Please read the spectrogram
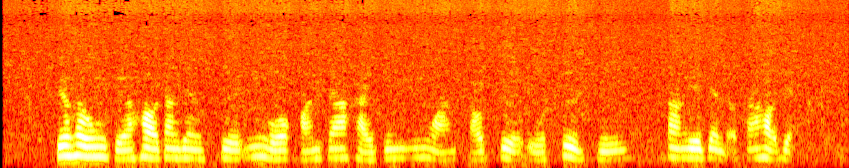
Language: Chinese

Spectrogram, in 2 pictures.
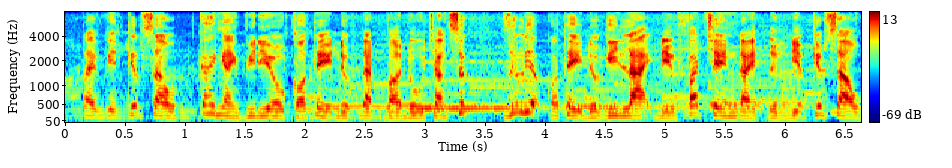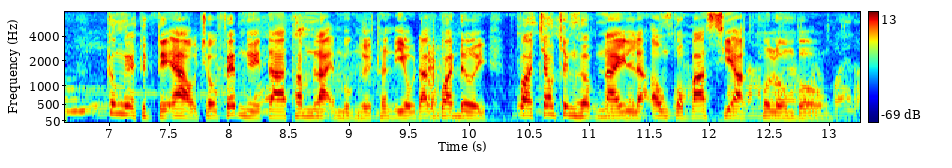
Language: Vietnamese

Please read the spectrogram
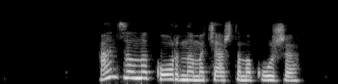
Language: Western Mari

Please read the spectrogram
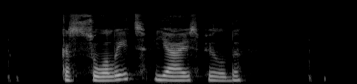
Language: Latvian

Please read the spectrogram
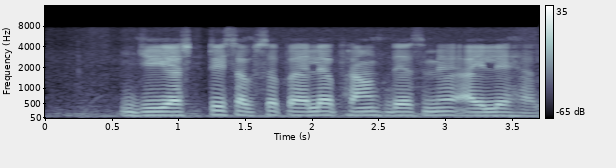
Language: Magahi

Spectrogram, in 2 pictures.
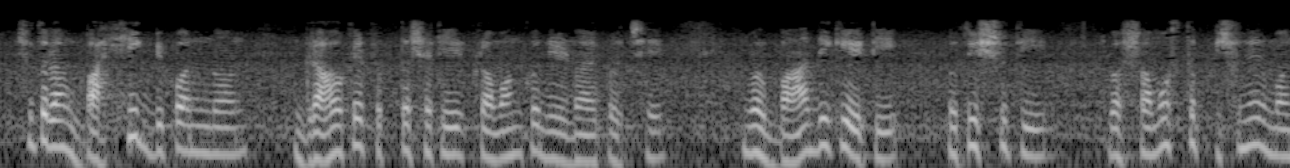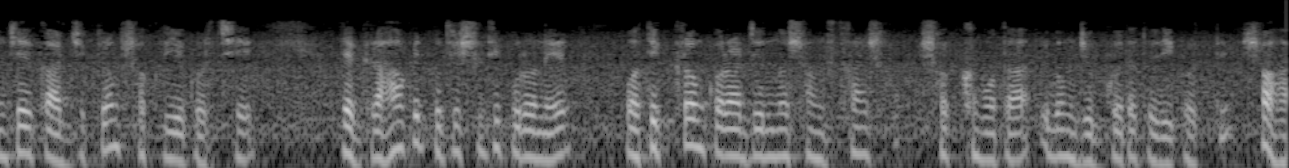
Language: Bangla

